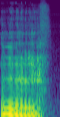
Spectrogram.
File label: Emote Negative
